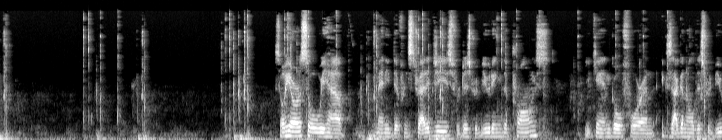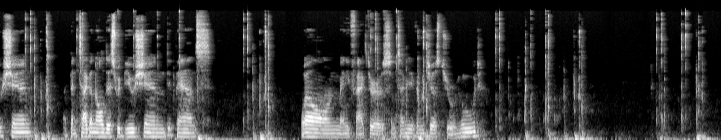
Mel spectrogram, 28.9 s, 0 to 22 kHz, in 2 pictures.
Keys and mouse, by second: 2.0 middle click, 6.3 middle click, 10.3 middle click, 11.6 middle click, 12.8 middle click, 13.9 shift+d, 16.8 middle click, 17.6 middle click, 18.4 g, 19.6 shift+d, 22.2 middle click, 22.9 shift+d, 25.1 shift+middle click, 25.9 shift+d, 28.3 g.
